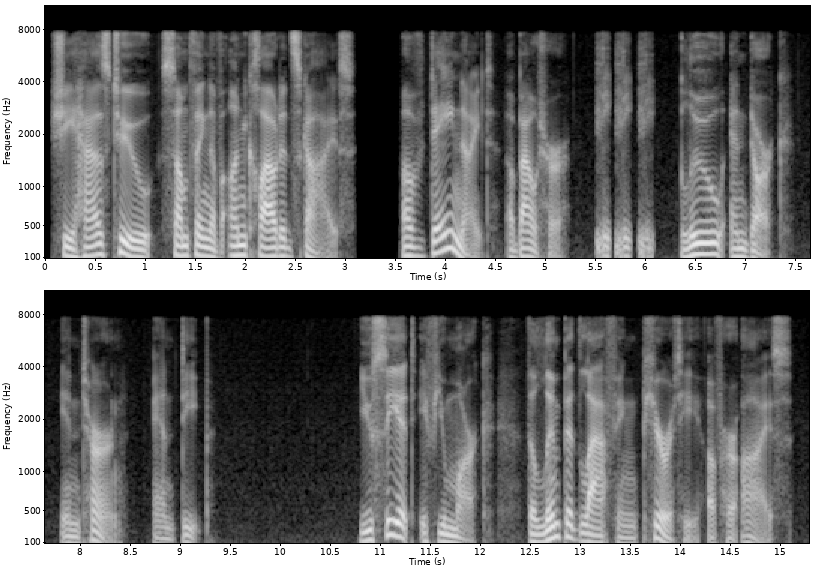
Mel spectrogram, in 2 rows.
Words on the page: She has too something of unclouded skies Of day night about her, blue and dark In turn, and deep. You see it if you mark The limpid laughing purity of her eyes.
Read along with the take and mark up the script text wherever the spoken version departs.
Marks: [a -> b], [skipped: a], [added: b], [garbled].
She has too something of unclouded skies Of day night about her, blue and dark In turn, and deep. You see it if you mark The limpid laughing purity of her eyes.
